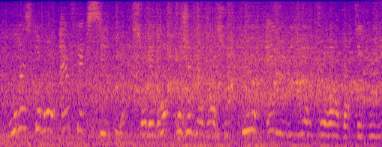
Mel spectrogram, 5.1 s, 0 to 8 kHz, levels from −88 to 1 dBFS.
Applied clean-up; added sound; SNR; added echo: none; Train; 1 dB; reverberation time 0.2 s.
